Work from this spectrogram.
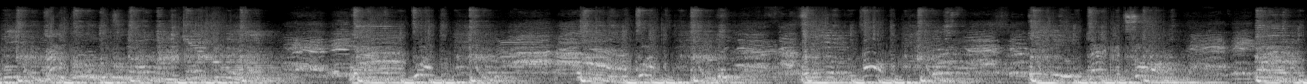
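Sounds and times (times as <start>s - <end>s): hip-hop music over pa: 0.0s - 13.0s
crowd shouting along: 2.8s - 13.0s.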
